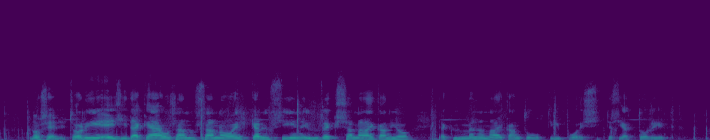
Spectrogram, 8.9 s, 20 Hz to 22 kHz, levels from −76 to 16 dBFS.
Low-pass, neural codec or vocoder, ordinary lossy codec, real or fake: 19.8 kHz; none; none; real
